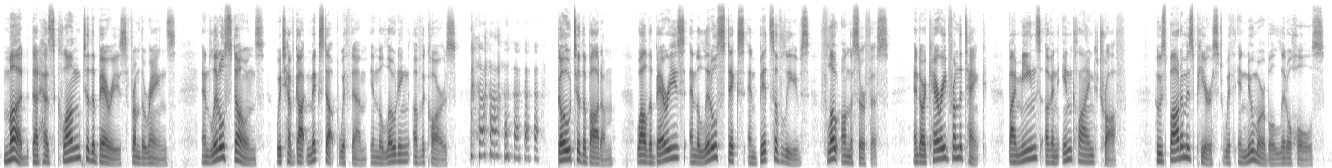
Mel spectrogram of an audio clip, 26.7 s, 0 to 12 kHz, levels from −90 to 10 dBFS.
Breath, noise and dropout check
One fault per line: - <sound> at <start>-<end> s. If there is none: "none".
- laugh at 9.4-10.9 s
